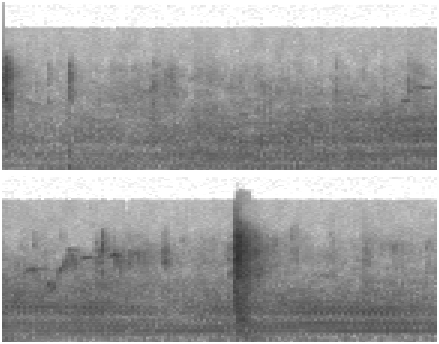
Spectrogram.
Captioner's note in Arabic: هدير محرك الطائرة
